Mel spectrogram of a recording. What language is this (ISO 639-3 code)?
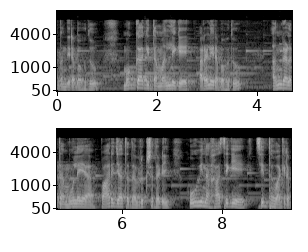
kan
